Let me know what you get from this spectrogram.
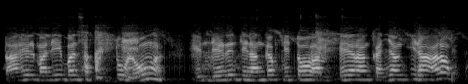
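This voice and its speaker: A man's voice: high voice, steady tone, brisk, pushed and bright, a little hiss or hum. A male actor with a Filipino accent playing an earnest news anchor reading a story within a radio drama. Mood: formal.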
